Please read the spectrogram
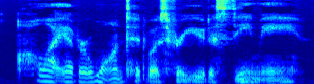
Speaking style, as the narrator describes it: he whispers

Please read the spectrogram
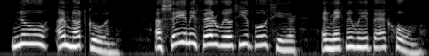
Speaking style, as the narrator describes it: said Al sadly

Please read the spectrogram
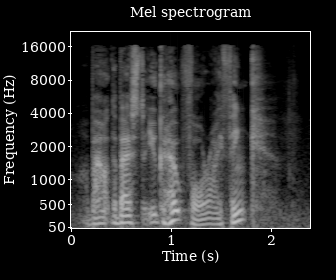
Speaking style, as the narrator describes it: murmured Harry

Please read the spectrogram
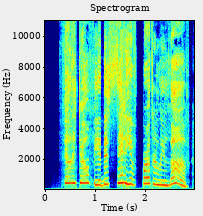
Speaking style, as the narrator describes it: Marilyn cried

